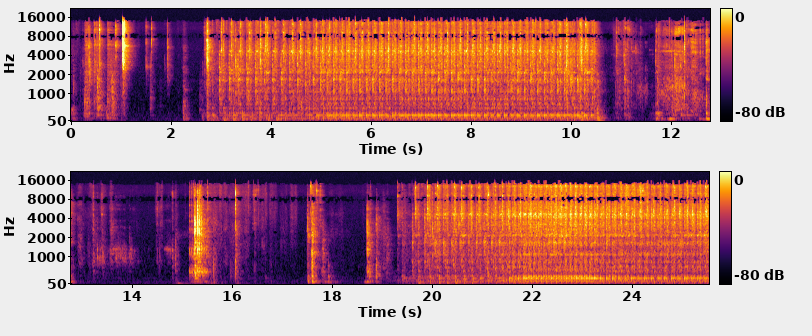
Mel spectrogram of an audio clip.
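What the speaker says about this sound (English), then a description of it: "So I'm just sewing up the two sides." A sewing machine stitches up the sides of a crossbody bag, running in a steady low hum for long stretches with a few gaps and short restarts, fairly quiet, no talk.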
